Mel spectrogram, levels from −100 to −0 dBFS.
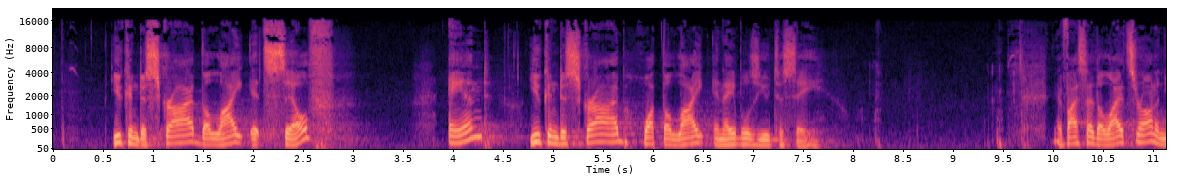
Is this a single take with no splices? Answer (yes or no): no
